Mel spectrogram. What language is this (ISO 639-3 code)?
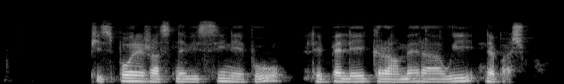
kur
